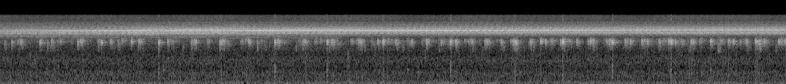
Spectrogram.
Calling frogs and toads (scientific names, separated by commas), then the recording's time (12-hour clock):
Sphaenorhynchus surdus
7:15pm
